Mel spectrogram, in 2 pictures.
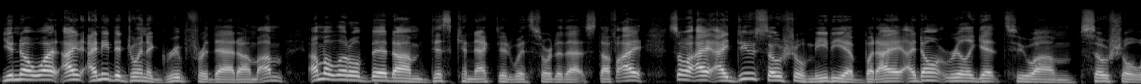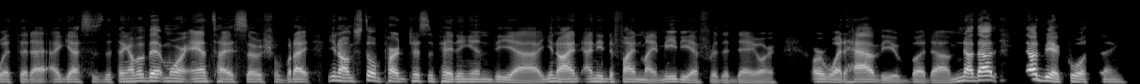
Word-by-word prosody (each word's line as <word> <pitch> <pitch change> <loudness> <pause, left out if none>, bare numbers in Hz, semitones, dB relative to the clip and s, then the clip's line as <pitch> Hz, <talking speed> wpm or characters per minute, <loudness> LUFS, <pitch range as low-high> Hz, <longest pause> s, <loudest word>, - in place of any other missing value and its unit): You 205 +5 +1
know 220 -1 +5
what? 215 0 +5
I 220 +2 +4
I 190 - +4
need 240 0 0
to 205 - +5
join 175 -1 -2
a 140 - -2
group 135 +7 -5
for 130 -2 -5
that, 115 -1 0
um, 120 0 -2
I'm 175 -3 -3 0.2
I'm 210 +6 +1
a 245 - +4
little 215 -3 +2
bit, 175 +1 +3
um, 130 -6 +2
disconnected 135 -3 -4
with 120 -2 -6
sorta 125 -2 -5
that 115 -1 -2
stuff, 125 0 -4
I 185 +2 +2 0.2
So 230 -2 -1
I 200 -3 +4
I - - +6
do 255 - -3
social 190 - 0
media, 135 -1 0
but 120 +5 -3
I 145 +2 +4
I 145 - -1
don't 185 0 +1
really 155 -1 0
get 140 0 -2
too, 135 -3 -3
um, 105 -4 -4
social 140 -7 -3
with 110 0 -5
it, 110 - -4
I 105 - -2
I 115 - -5
guess 115 -1 -4
is 110 -2 -13
the 115 -1 -8
thing, 130 +4 -2
I'm 135 - +1
a 160 - +1
bit 165 -2 +4
more 145 -3 +1
antisocial, 115 -4 -2
but 125 +5 -4
I 120 -4 +2 0.2
you 190 - -4
know, 175 - +6
I'm 150 - +2
still 180 +5 +1
participating 135 -2 -1
in 120 -2 -4
the, 110 -2 -3
uh 95 -1 -1
you 110 +9 -4
know, 135 - +1
I 130 +2 +3
I 135 - -3
need 135 -2 -4
to 125 - -4
find 120 -2 -1
my 100 -2 -3
media 115 -1 -3
for 100 0 -11
the 100 +1 -8
day 95 0 -6
or 95 -1 -7 0.3
or 125 -1 -1
what 115 -2 0
have 110 0 +2
you, 100 -2 -7
but, 100 +1 -5
um, 100 +8 -3
no, 175 -2 +6
that 200 0 +7
that 210 +4 +4
would 235 - +7
be 175 - +6
a 125 - +4
cool 130 -3 0 0.2
thing. 110 -4 -9
130 Hz, 235 wpm, -22 LUFS, 115-160 Hz, 0.3 s, that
